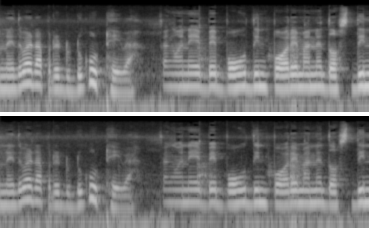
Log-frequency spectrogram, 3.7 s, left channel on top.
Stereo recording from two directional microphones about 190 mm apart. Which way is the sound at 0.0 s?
5° left (ahead or behind).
